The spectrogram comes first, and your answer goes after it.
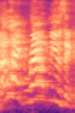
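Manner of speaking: high, sudden blurt; yelled blurt. Retold or imitated. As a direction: repeat the nervous yell. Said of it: "she just yells out".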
